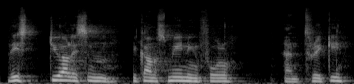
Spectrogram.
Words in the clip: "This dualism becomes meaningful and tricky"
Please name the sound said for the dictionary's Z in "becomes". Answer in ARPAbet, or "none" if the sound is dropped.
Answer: S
